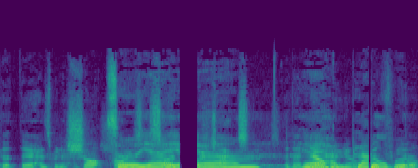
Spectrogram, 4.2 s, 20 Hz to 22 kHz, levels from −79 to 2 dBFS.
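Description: Throughout the speech, an echo with no canceller trails each phrase by about a third of a second, a thin copy about 18 dB down: a distinct repeat rather than smeared reverberation. At 1.80 to 1.99 s the sound drops to about 184 ms of silence, and at 3.69 to 3.74 s to 29 ms, then resumes, likely a Bluetooth stall where the playback buffer ran dry; clean gaps, not garbled concealment.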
